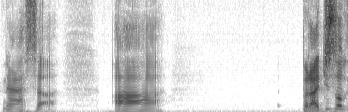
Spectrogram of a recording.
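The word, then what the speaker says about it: 星空: like starry sky but his name is pronounced like nasa uh but i just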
